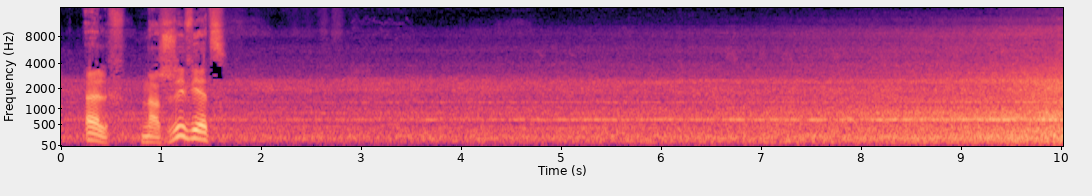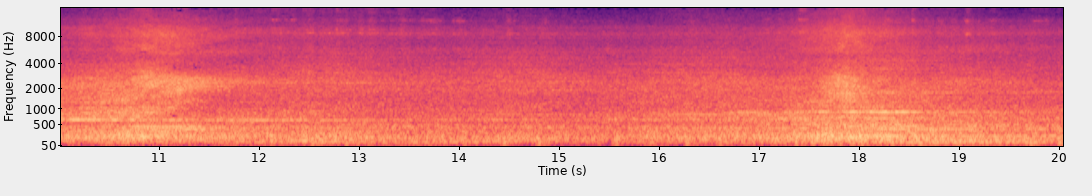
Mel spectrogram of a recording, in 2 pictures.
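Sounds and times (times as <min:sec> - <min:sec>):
train wheels on rails: 0:01.9 - 0:20.0.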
